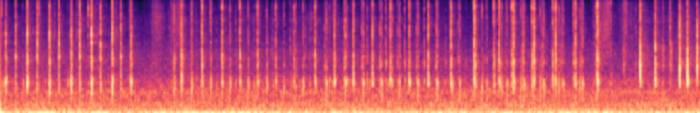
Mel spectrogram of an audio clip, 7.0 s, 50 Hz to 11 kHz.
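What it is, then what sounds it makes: Plastic game controller. Fingertips tap quickly and continuously on the shell and buttons of a hollow black plastic gamepad held in the hand. The result is a dense stream of short, dry plastic clicks centred around 1 kHz with bright edges, over a steady low rumble.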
